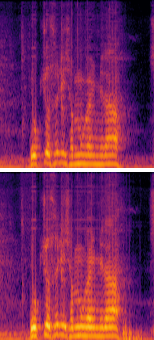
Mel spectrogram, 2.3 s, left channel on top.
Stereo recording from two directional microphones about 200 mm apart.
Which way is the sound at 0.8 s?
20° right (ahead or behind).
